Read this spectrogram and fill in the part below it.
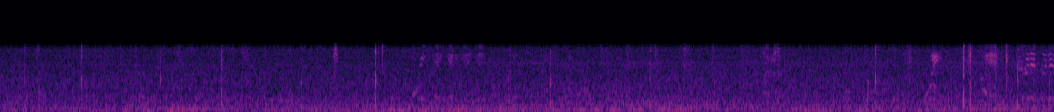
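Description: Rackets hit a tennis ball in the distance.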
